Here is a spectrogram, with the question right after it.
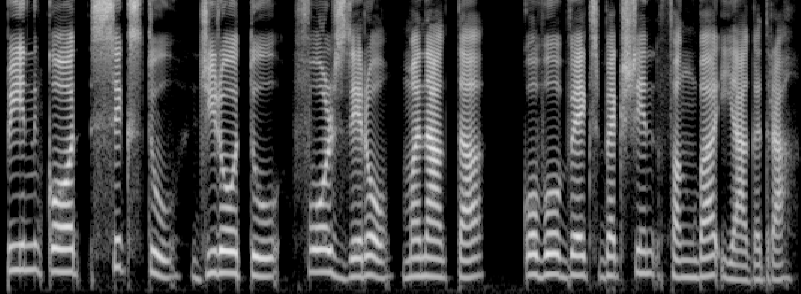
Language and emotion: Manipuri, neutral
